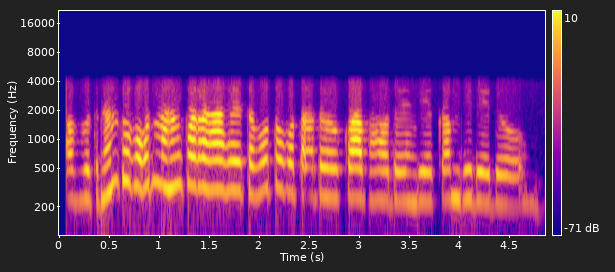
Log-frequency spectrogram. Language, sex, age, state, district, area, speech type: Hindi, female, 45-60, Uttar Pradesh, Prayagraj, rural, conversation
